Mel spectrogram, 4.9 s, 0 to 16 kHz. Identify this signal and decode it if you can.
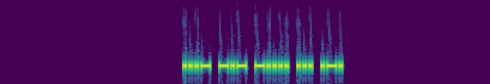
Morse code, heard as a keyed tone, about 40 wpm, 700 Hz. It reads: VK6SR
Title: DXCC-100 Call Signs - 5 Characters - 40wpm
